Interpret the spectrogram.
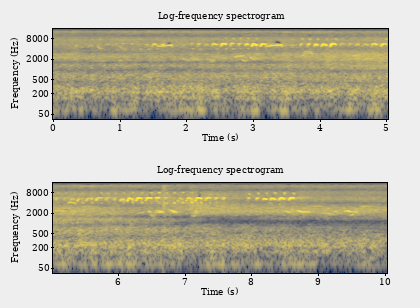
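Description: Faint bird song: a long run of quick, high chirps repeated over and over, starting about a second and a half in and stopping near the end, over a steady faint outdoor background noise.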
